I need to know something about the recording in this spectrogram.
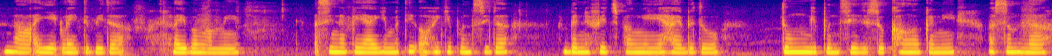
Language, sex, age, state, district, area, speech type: Manipuri, female, 18-30, Manipur, Chandel, rural, spontaneous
